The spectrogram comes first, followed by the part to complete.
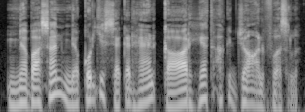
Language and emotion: Kashmiri, happy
